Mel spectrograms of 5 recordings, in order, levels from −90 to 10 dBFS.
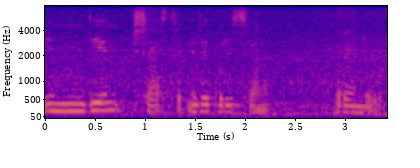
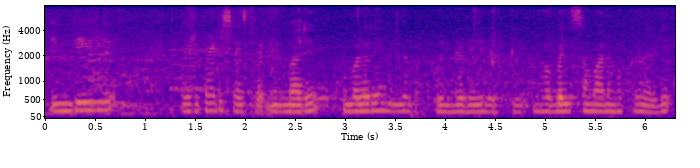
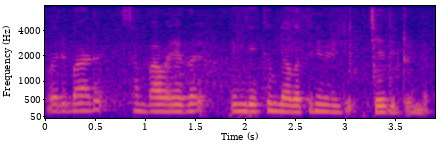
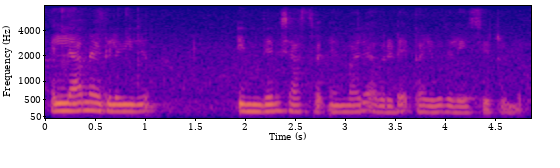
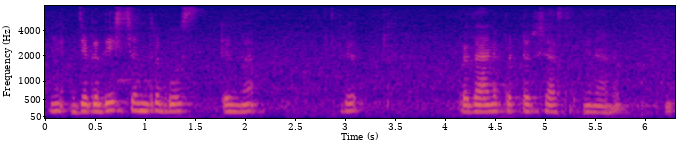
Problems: none marked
